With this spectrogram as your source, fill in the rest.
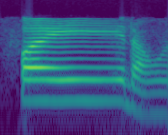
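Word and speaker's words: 飞: 이거는 페이라고 읽어요.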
